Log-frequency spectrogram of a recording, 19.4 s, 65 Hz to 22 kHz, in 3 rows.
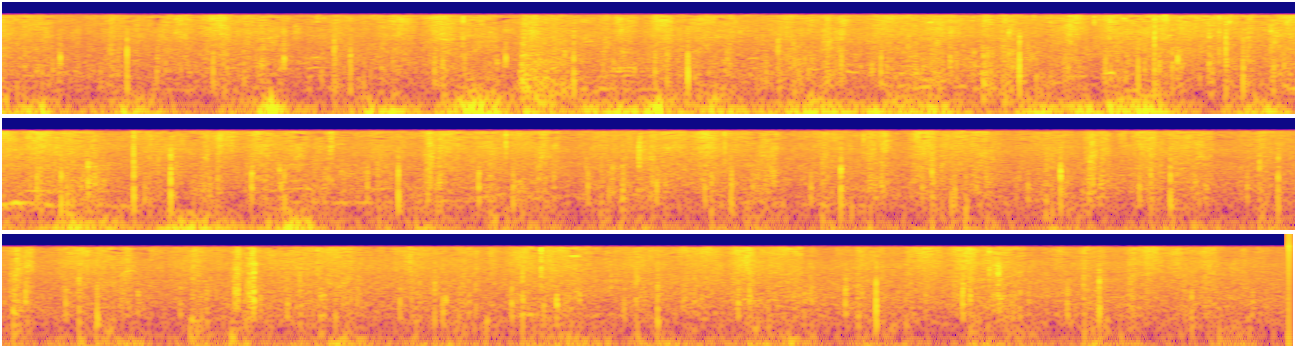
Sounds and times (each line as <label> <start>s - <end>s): people waking and chatting 0.1s - 11.4s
